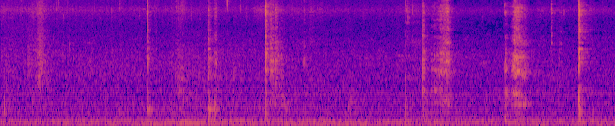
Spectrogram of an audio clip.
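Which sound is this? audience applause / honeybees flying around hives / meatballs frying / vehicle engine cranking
meatballs frying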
